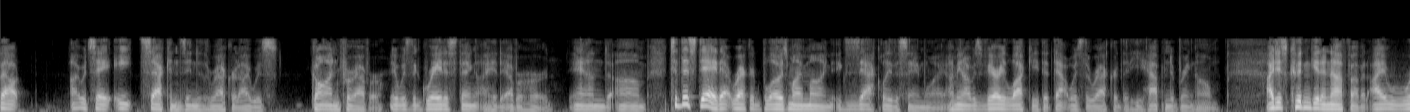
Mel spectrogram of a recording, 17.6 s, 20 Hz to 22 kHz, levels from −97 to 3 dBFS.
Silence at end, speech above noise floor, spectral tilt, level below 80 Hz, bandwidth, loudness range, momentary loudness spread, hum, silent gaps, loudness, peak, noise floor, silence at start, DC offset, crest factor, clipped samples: 0 s; 32 dB; -6 dB/octave; -52 dBFS; 6.4 kHz; 6 LU; 15 LU; none; none; -28 LUFS; -8 dBFS; -60 dBFS; 0 s; under 0.1%; 20 dB; under 0.1%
